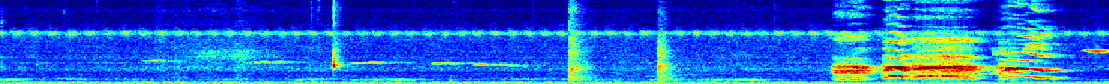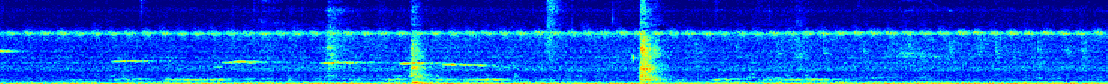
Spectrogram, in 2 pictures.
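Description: A rooster crows once, a loud call of about a second and a half starting some six seconds in. Around it are a faint steady high whine and a few soft clicks.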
